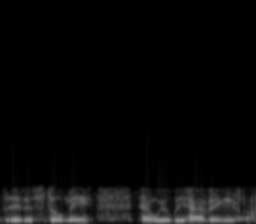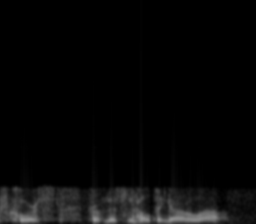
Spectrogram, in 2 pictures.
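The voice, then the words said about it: Partly lost, hoarse voice. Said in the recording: “I've lost my voice a little. So if I sound a little different”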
